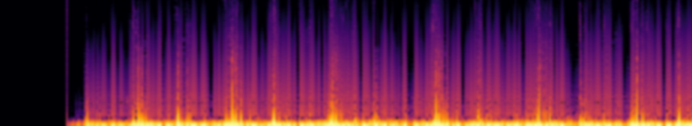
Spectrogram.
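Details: Heartbeat sounds in an ASMR recording: deep, loud, uneven thumps coming quickly, close to the microphone.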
